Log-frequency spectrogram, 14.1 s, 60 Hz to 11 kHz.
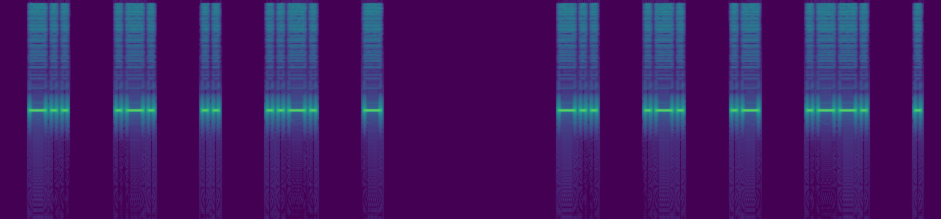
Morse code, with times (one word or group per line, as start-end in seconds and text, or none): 0.4-5.7 DRIFT
8.4-13.8 DRAPE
